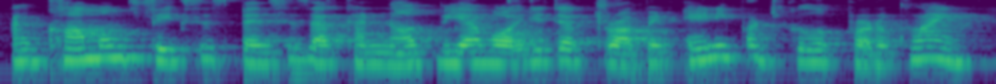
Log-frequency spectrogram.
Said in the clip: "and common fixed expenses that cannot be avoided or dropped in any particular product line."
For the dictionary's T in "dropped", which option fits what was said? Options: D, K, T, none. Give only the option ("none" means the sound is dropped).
none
